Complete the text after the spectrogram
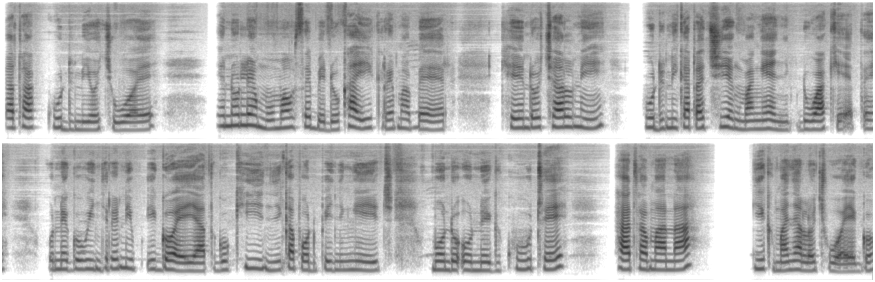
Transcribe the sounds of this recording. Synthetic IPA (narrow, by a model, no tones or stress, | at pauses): katakudnɪɔt͡ʃwɔɛ | ɛnolemɔmaosebedokʰaɪkɾɛmabɛr | kʰendot͡ʃalnɪ | kudnɪkatat͡ʃjeŋmaŋɛɲdwakʰɛ̰t̪ɛ | oneɡowiɲd͡ʒɾenɪɡɔɛjat̪ɡokʰiɲikapɔdpiɲŋɪt͡ʃmondoʔoneɡkʰutʰe | katʰamana | ɡ̥ikmaɲalɔt͡ʃwɔɛɡɔ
